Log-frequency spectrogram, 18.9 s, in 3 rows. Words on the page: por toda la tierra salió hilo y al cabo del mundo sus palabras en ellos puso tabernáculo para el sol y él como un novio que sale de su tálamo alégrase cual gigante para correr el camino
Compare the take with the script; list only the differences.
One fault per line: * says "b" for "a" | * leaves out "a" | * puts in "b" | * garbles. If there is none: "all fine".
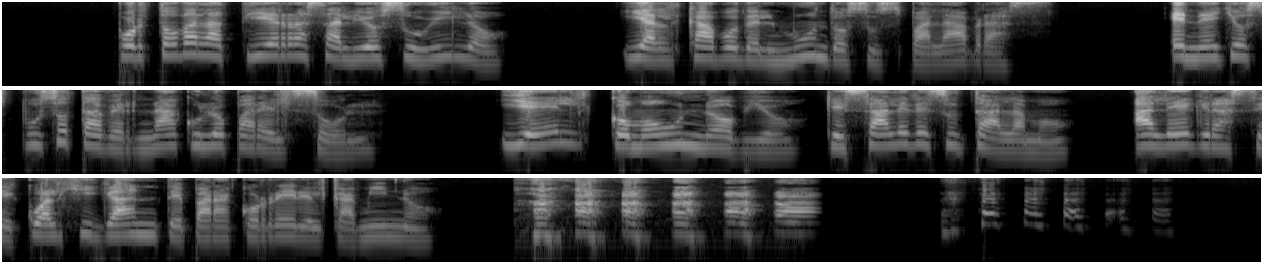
* puts in "su"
